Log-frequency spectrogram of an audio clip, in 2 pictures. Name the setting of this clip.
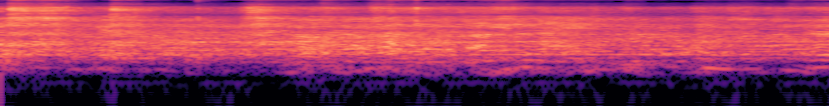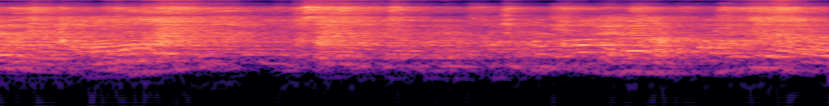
restaurant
